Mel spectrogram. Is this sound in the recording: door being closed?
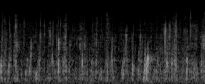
no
